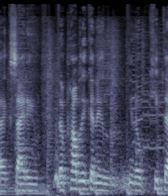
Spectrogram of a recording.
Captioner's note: air whooshing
